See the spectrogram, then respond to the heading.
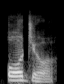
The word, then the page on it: ordure: Indian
